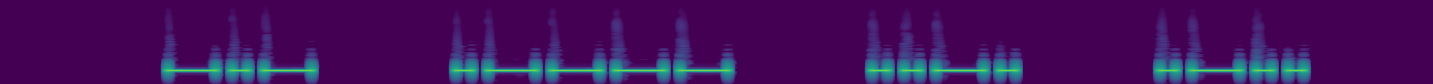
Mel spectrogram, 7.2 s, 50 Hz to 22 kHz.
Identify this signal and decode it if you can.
Morse code, heard as a keyed tone, about 15 wpm, spaced as for 8 wpm, 700 Hz. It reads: K1FL
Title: USA Call Signs - 4 Characters - 3x Character Spacing - 15wpm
